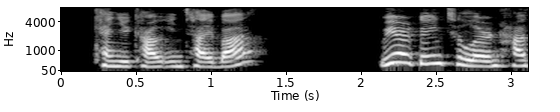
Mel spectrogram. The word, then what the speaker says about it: baht: how we could answer this question by counting baht in Thai In Thailand the currency is called baht Please pay attention to this word's pronunciation.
